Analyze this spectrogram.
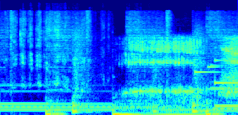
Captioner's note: toothpaste squirts; snores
